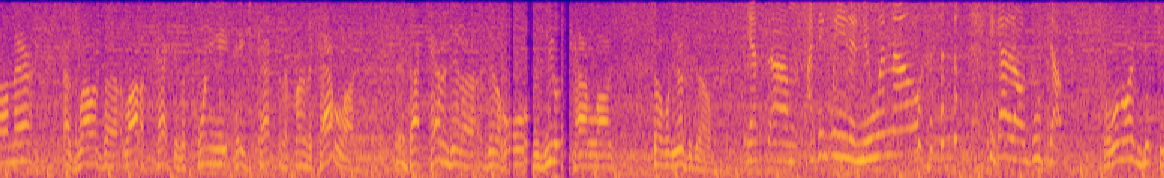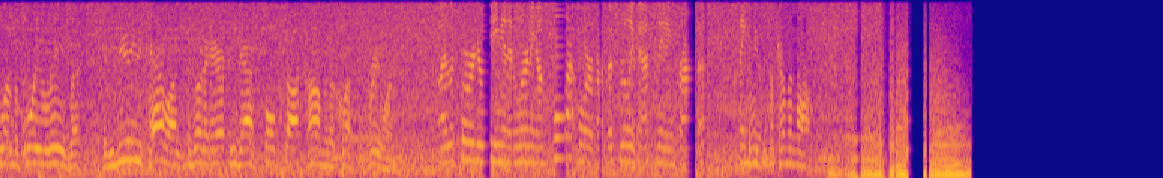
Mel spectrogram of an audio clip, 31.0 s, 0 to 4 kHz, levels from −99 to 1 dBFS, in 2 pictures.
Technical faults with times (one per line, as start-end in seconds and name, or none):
6.76-7.59 repeated packet loss (robotic sound)
21.95-24.95 repeated packet loss (robotic sound)
26.09-27.92 repeated packet loss (robotic sound)
27.61-27.85 long network dropout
